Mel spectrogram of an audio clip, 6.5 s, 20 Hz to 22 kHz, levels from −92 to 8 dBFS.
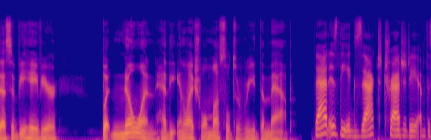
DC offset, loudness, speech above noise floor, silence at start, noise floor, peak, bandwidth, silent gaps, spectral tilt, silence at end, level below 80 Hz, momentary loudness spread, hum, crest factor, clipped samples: under 0.1%; -29 LUFS; 35 dB; 0 s; -63 dBFS; -10 dBFS; 13 kHz; 4.53-4.67 s; -6 dB/octave; 0 s; -42 dBFS; 10 LU; none; 18 dB; under 0.1%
